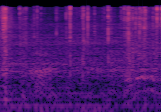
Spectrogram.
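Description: Plastic wrapper of a Topps Chrome baseball card pack crinkling and tearing as it is pulled open by hand: a quick string of sharp crackles, loudest right at the start.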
